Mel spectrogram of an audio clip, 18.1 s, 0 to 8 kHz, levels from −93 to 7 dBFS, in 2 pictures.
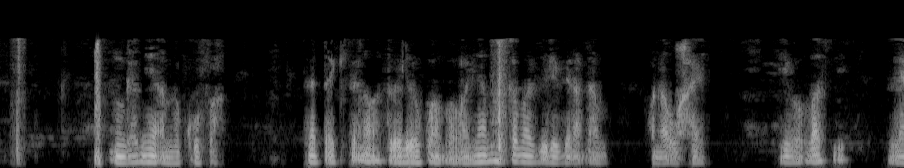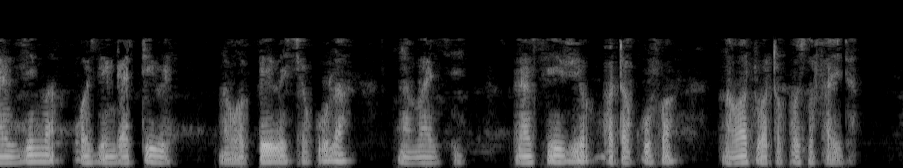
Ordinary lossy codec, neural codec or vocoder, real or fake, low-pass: AAC, 16 kbps; none; real; 7.2 kHz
